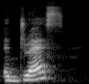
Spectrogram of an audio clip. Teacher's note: address contains two syllables address and then dress is the one that you stress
